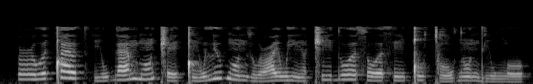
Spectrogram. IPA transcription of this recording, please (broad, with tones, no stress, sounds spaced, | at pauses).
ʕ u˧˥ ə̯ ǃ æ˥ ə̯ t͡sʼ i˩˧ w ɡ æ˧˥ m b õ˧˥ ǁ e˩˧ ǃ ĩ˩˧ w lʲ u˥ ɡ õ˧ n z u˩ ʕ e˧ w j ĩ˩ ə̯ ǁ i˧ d o˥ ə̯ s o˧ ə̯ s ĩ˧ ǃ u˧ ǀ õ˩˧ w d õ˧ n d i˩ w ŋ o˩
